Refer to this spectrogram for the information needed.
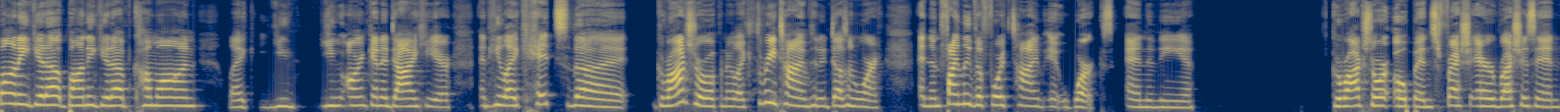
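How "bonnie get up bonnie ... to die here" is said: put-on yelling. Retelling what a man yelled to a woman in the garage, retelling a yell. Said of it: "he's yelling like".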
